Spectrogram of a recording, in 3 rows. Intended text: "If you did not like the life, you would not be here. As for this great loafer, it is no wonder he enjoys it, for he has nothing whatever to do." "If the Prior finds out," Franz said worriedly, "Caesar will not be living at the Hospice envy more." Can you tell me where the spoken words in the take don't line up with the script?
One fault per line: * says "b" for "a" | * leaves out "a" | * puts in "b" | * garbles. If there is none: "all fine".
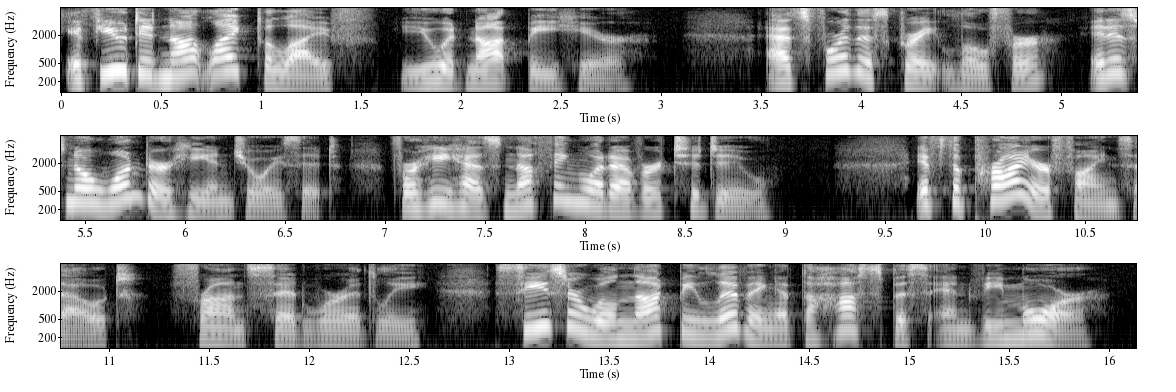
all fine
